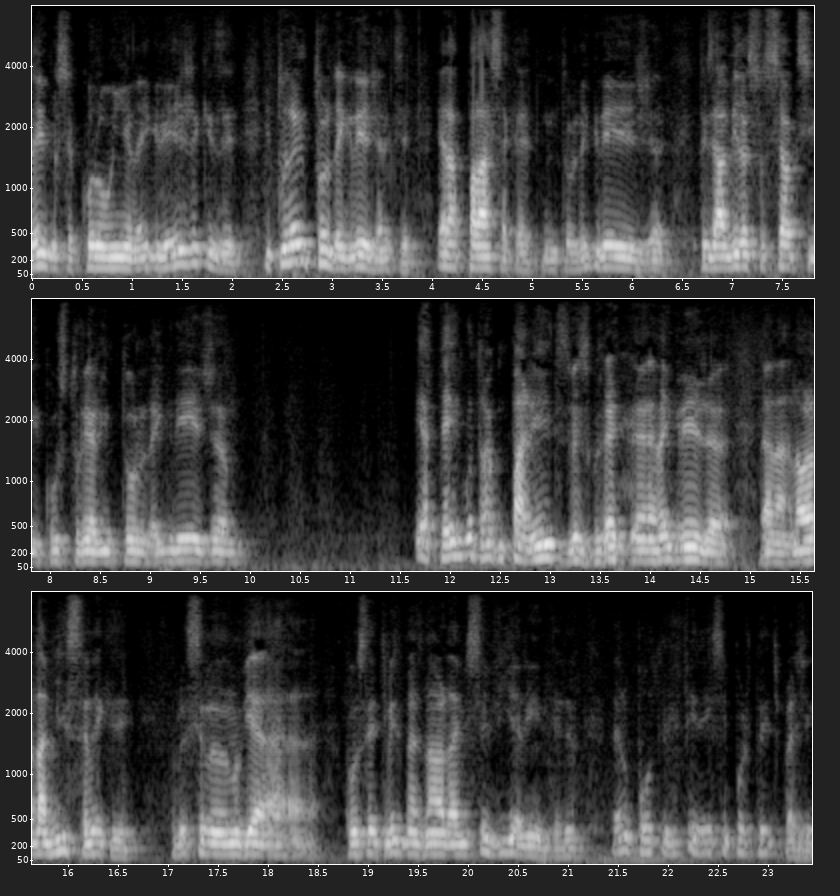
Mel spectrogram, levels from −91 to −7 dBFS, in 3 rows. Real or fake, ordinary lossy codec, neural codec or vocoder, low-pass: real; none; none; none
